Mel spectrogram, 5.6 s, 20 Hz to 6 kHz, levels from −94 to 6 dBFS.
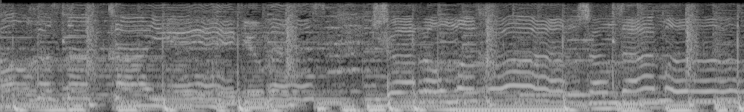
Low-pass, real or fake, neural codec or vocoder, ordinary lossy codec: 5.4 kHz; real; none; AAC, 48 kbps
